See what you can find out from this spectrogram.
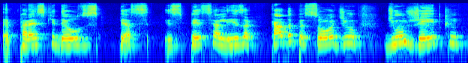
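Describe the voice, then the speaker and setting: Slow-spoken woman host. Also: on the high side, fairly even intonation. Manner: soft, affirming responses. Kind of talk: interview conversation. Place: studio.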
